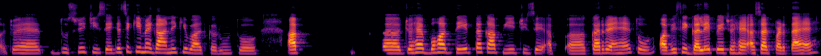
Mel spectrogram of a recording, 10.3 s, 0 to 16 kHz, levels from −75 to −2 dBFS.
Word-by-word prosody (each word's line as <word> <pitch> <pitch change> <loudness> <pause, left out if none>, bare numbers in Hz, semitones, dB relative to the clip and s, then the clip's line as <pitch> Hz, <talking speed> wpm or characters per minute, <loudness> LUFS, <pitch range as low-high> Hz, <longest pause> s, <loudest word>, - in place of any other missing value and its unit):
जो 220 - -8
है 210 -1 -4 0.2
दूसरी 275 +4 -10
चीज़ 255 -3 -11
से 230 - -3
जैसे 265 +5 -5
कि 300 +1 -3
मैं 285 -2 -1
गाने 245 +1 +3
की 260 0 -9
बात 210 -3 -2
करूँ 200 +1 -12
तो 190 -1 -8 0.5
आप 225 0 +5 1.0
अ, 215 0 +1
जो 235 - -1
है 265 +2 +4
बहुत 255 +3 +3
देर 245 +1 -1
तक 275 -1 -1
आप 255 0 +2
ये 235 +1 -7
चीज़ें 225 -2 -8
अप - - -10 0.2
अ, 190 0 -3
कर 220 0 +3
रहे 225 - +4
हैं 225 +3 -3
तो 235 -3 -5 0.2
ऑब्वियसली 235 +6 +2
गले 210 +3 +6
पे 230 0 +2
जो 225 -1 -5
है 210 -1 +4
असर 225 +1 +4
पड़ता 195 -2 +3
है। 195 +1 +5
230 Hz, 215 wpm, -24 LUFS, 210-255 Hz, 1.0 s, गले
